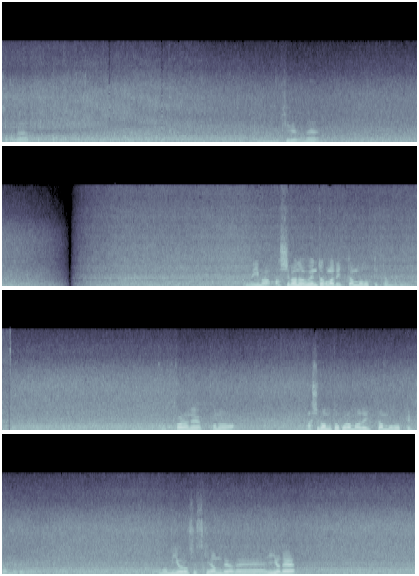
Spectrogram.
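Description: A stream rushes steadily over rocks.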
